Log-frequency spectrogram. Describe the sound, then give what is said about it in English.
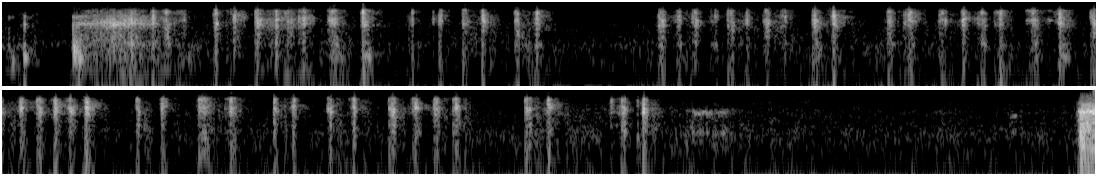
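Rapid, uneven keyboard typing of a message clatters in bursts of keystrokes, with short pauses between runs; fairly quiet, with no voices. “I know that was a long silence right there, just me typing.”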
